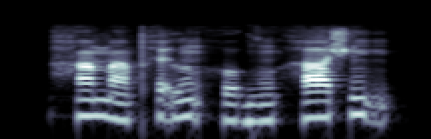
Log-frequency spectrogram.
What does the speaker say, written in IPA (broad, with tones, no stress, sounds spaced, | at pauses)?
h ã˦ m ã˨ pʰ ɛ̰˦˨ l ũ˦˨ h o˨ ɡ ũ˨ h ä˦ ʃ ĩ˦˨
